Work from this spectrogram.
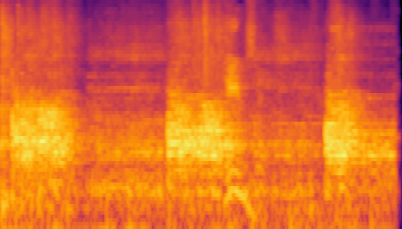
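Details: American Bully named Zeus guarding his house, giving three loud, deep barks spaced about a second and a half apart, each a short forceful burst with quieter room sound between.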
